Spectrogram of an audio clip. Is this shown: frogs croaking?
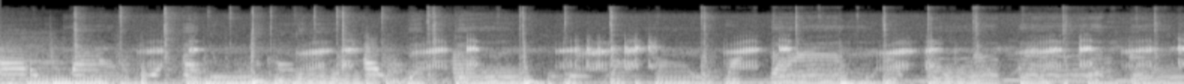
yes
